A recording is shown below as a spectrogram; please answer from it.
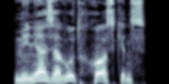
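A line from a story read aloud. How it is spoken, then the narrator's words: Hollow, muffled voice. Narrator (Russian): произнес он глухо, как из бочки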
